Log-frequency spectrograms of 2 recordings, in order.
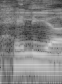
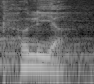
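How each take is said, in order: First: The first vowel is an i sound. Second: The first vowel is a u sound. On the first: The speaker calls it right. "This is hilya" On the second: The speaker calls it wrong. "But this is not huliya"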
